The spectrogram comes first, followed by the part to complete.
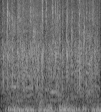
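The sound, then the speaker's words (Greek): A crowd at a parade applauds Special Olympics athletes steadily, with dense, continuous clapping that stays loud for the whole stretch, with a faint murmur of voices mixed into the ovation. “Το πιο θερμό χειροκρότημα έλαβαν οι αθλητέ των Special Olympics.”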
